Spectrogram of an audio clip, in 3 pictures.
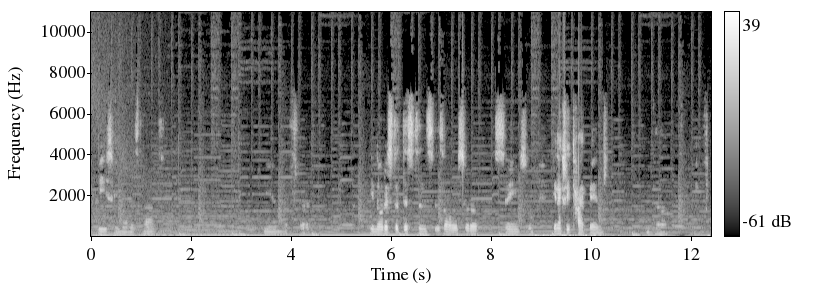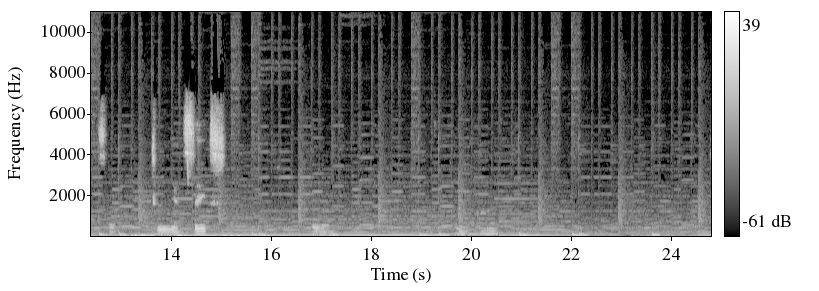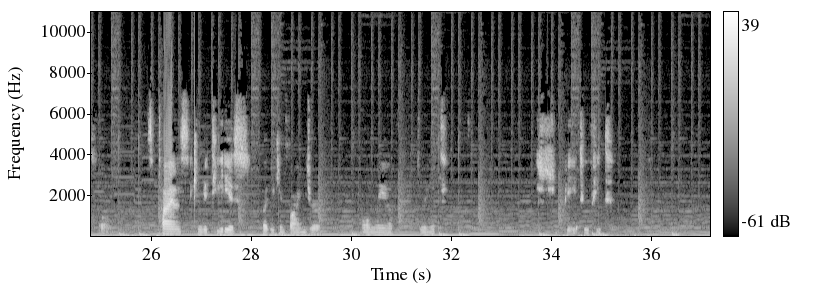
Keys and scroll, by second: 9.0-10.4 typing, 13.3-14.6 typing, 34.4 2, 34.8 Return.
